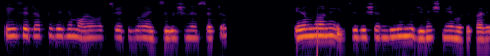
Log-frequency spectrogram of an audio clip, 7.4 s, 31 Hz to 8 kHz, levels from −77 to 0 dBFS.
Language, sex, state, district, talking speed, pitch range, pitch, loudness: Bengali, female, West Bengal, North 24 Parganas, 180 wpm, 190-225 Hz, 200 Hz, -33 LUFS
